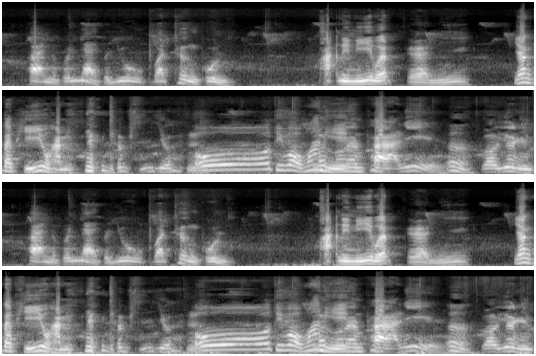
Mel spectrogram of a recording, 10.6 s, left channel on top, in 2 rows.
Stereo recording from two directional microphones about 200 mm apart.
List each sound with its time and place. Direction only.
0.3 s speech: 10° right (ahead or behind)
3.2 s speech: 25° right (ahead or behind)
4.0 s speech: 5° right (ahead or behind)
5.1 s speech: 25° right (ahead or behind)
6.0 s speech: 5° right (ahead or behind)
7.3 s speech: 25° right (ahead or behind)
8.8 s speech: 5° right (ahead or behind)
9.7 s speech: 25° right (ahead or behind)
10.2 s speech: 5° right (ahead or behind)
